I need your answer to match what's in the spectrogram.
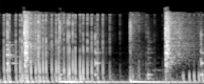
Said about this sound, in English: I don't want him to put fart noises under me.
